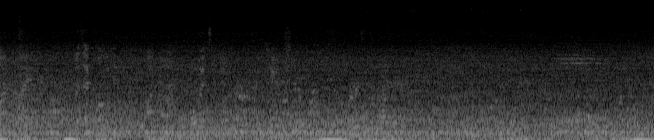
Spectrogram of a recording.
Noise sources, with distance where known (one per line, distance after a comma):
person or small group talking, far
